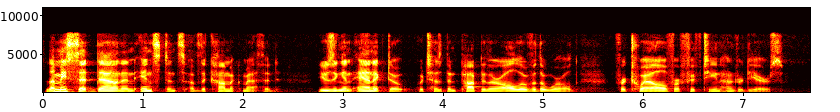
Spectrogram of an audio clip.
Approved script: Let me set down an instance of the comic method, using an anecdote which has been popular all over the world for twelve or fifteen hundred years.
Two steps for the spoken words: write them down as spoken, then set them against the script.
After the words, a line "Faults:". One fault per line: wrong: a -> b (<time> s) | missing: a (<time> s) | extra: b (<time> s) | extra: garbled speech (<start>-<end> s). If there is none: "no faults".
Let me set down an instance of the comic method, using an anecdote which has been popular all over the world for twelve or fifteen hundred years.
Faults:
no faults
